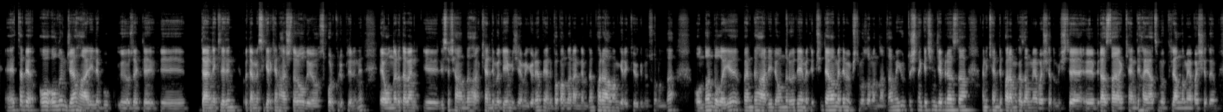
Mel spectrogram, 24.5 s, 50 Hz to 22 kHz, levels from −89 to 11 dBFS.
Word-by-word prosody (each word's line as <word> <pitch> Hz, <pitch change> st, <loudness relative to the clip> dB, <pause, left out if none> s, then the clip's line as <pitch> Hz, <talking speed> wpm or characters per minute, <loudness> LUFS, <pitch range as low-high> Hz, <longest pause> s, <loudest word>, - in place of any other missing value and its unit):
Eee, -, -, -3 dB
tabii -, -, +5 dB, 0.2 s
o 140 Hz, 0 st, +1 dB
olunca 140 Hz, -3 st, +1 dB
hâliyle 105 Hz, 0 st, +2 dB
bu, 105 Hz, -1 st, -17 dB
eee, 410 Hz, -, -3 dB
özellikle, 420 Hz, 0 st, -3 dB
eee, 95 Hz, 0 st, -4 dB, 0.3 s
derneklerin 105 Hz, +2 st, +5 dB, 0.2 s
ödenmesi 105 Hz, 0 st, +4 dB
gereken 115 Hz, -, +1 dB
harçları 105 Hz, 0 st, +1 dB
oluyor 90 Hz, -4 st, -2 dB
spor 90 Hz, -, -4 dB
kulüplerinin, -, -, -8 dB, 0.3 s
eee, -, -, +8 dB
onları 105 Hz, +1 st, +1 dB
da 110 Hz, 0 st, +5 dB
ben, 110 Hz, -1 st, +4 dB
eee, 100 Hz, -1 st, -2 dB
lise 105 Hz, -, +3 dB
çağında 105 Hz, 0 st, -1 dB
ha 105 Hz, -, -4 dB
kendim 105 Hz, -1 st, -2 dB
ödeyemeyeceğime 110 Hz, -1 st, 0 dB
göre -, -, -2 dB
ve, -, -, -2 dB
yani, -, -, -5 dB
babamdan, 100 Hz, -1 st, -4 dB
annemden 95 Hz, +4 st, -5 dB
para 120 Hz, -1 st, +1 dB
almam 110 Hz, -1 st, -2 dB
gerekiyor 90 Hz, -, -5 dB
günün 90 Hz, -, -19 dB
sonunda. 90 Hz, 0 st, -11 dB, 0.4 s
Ondan 125 Hz, +5 st, -1 dB
dolayı 110 Hz, +6 st, +2 dB
ben 115 Hz, 0 st, -2 dB
de 120 Hz, -, -3 dB
hâliyle 115 Hz, 0 st, 0 dB
onları 115 Hz, 0 st, -6 dB
ödeyemediğim 120 Hz, +1 st, +1 dB
için 135 Hz, -, -5 dB
devam 130 Hz, 0 st, +5 dB
edememiştim 125 Hz, -5 st, -3 dB
o -, -, -9 dB
zamanlarda 95 Hz, +2 st, -8 dB
ama 125 Hz, +2 st, -5 dB
yurt 140 Hz, +1 st, -10 dB
dışına 145 Hz, -, +3 dB
geçince 135 Hz, 0 st, 0 dB
biraz 130 Hz, 0 st, +1 dB
daha, 125 Hz, 0 st, 0 dB, 0.3 s
hani, 120 Hz, -1 st, -6 dB
kendi 120 Hz, 0 st, -2 dB
paramı 115 Hz, -1 st, +2 dB
kazanmaya 110 Hz, -1 st, -3 dB
başladım, 100 Hz, 0 st, -4 dB
işte, -, -, +1 dB, 0.3 s
eee, 95 Hz, 0 st, +4 dB
biraz 105 Hz, 0 st, +6 dB
daha 105 Hz, -1 st, +4 dB
kendi 105 Hz, 0 st, -2 dB
hayatımı 100 Hz, 0 st, 0 dB
planlamaya 105 Hz, 0 st, +1 dB
başladım, 475 Hz, +4 st, -2 dB
110 Hz, 165 wpm, -25 LUFS, 105-120 Hz, 0.4 s, eee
